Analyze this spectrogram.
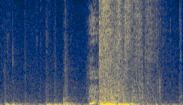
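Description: A knife slashes and strikes wood with a sharp crack.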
